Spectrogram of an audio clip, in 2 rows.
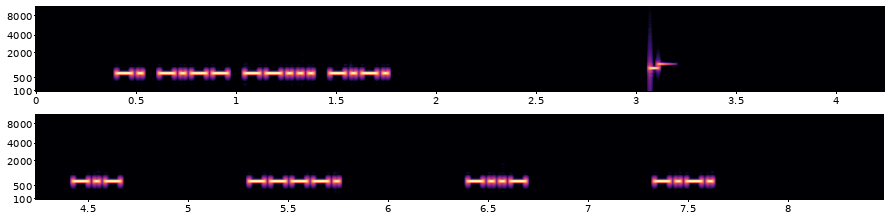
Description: Morse code, heard as a keyed tone, about 44 wpm, spaced as for 19 wpm, 690 Hz. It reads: NY7C K9XC
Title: USA Call Signs - 4 Characters - 8x Character Spacing - 45wpm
